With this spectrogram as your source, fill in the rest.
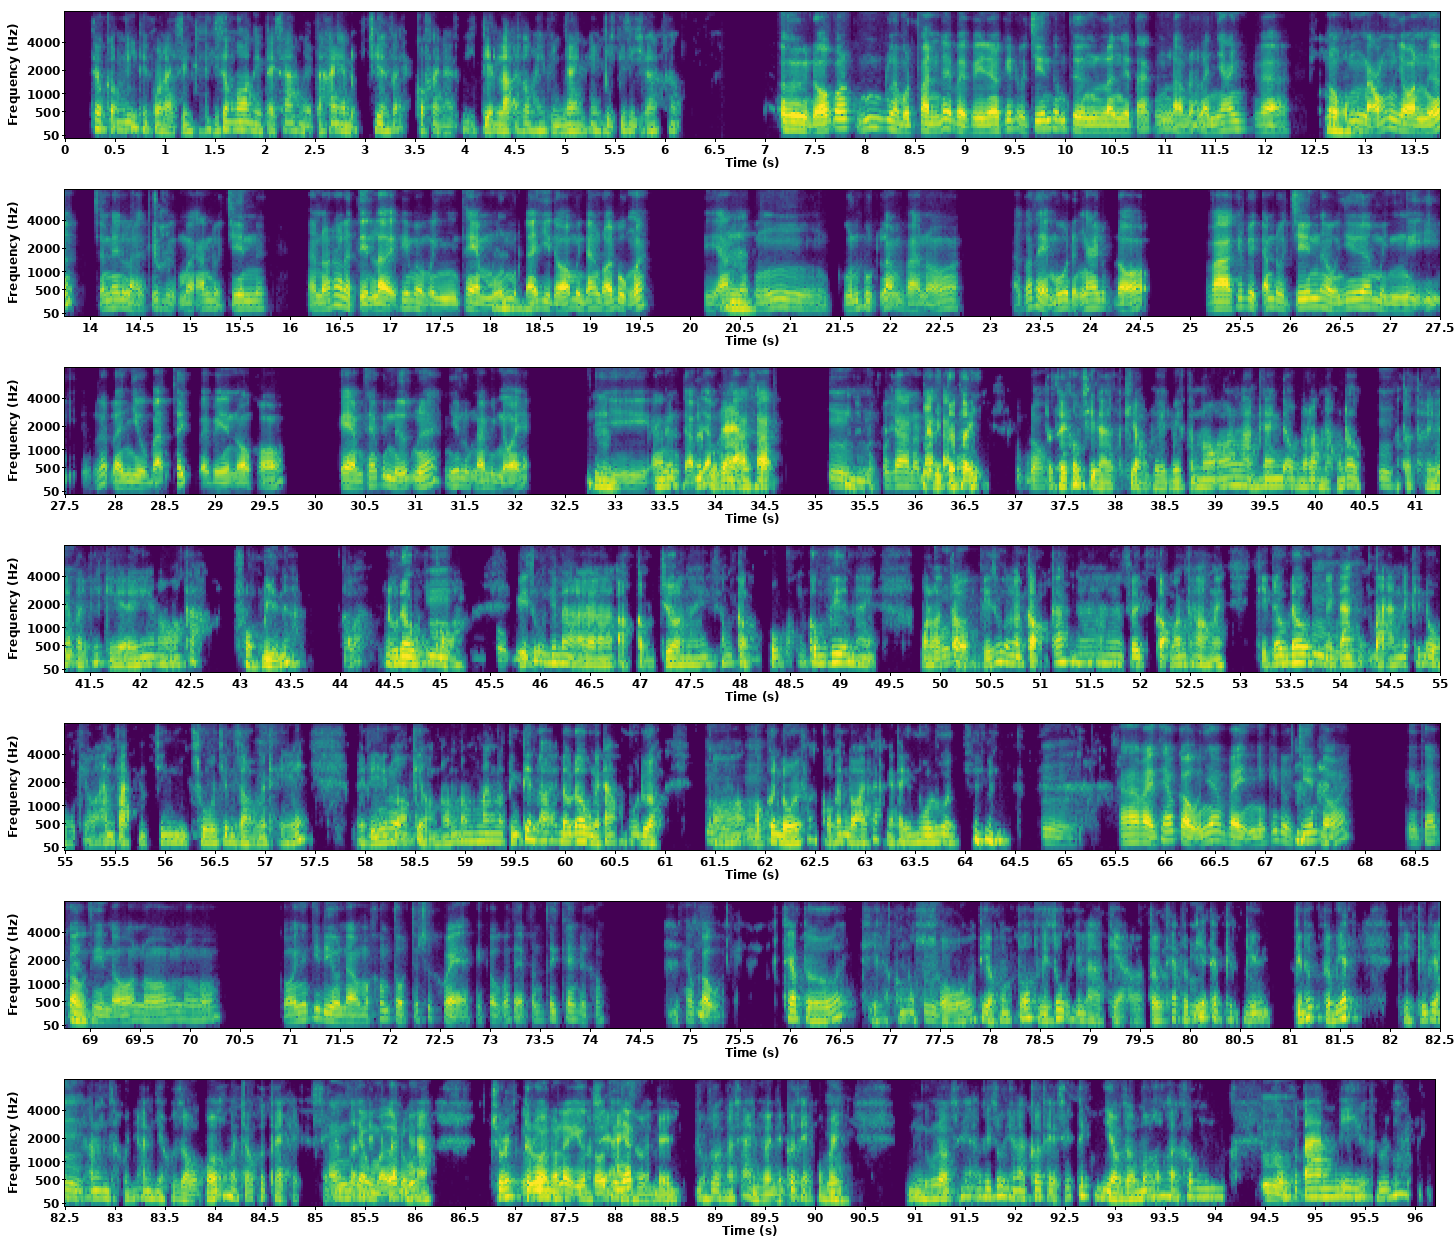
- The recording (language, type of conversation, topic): Vietnamese, unstructured, Tại sao nhiều người vẫn thích ăn đồ chiên ngập dầu dù biết không tốt?
- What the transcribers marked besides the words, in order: tapping; other background noise; laughing while speaking: "rồi"; chuckle; throat clearing; other noise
